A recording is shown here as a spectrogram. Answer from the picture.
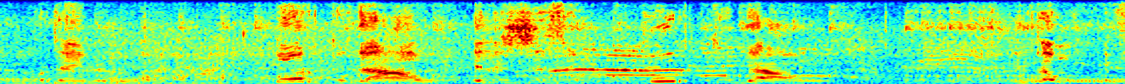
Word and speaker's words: Portugal: Por exemplo, Portugal, eles dizem Portugal. Então, se escreve com O, mas se pronuncia com U.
